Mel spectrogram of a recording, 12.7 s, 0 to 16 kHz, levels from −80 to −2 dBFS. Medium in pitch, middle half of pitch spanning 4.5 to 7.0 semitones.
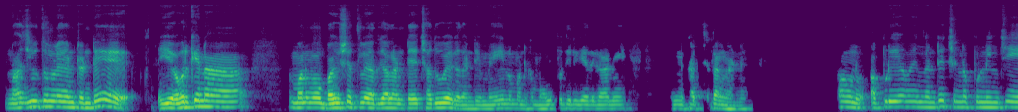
Yes: medium, 155 Hz; average, 4.9 semitones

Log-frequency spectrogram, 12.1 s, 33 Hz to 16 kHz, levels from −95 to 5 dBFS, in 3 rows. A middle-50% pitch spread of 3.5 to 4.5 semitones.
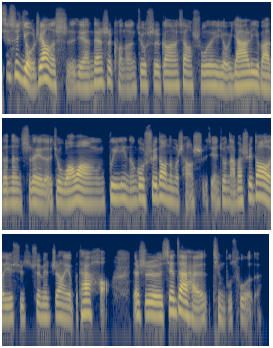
Yes: average, 3.8 semitones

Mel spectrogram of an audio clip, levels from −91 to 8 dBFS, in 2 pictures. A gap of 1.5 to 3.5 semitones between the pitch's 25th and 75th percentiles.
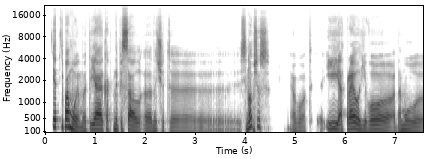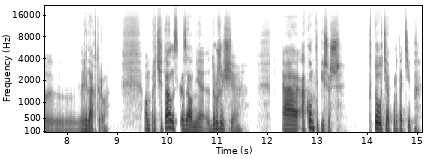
No: average, 4.5 semitones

